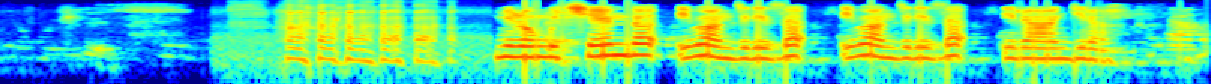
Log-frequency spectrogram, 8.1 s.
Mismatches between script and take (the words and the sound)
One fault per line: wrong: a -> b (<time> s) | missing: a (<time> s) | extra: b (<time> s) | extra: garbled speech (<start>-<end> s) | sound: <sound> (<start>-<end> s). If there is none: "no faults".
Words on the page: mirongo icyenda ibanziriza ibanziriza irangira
sound: laugh (1.6-3.1 s)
